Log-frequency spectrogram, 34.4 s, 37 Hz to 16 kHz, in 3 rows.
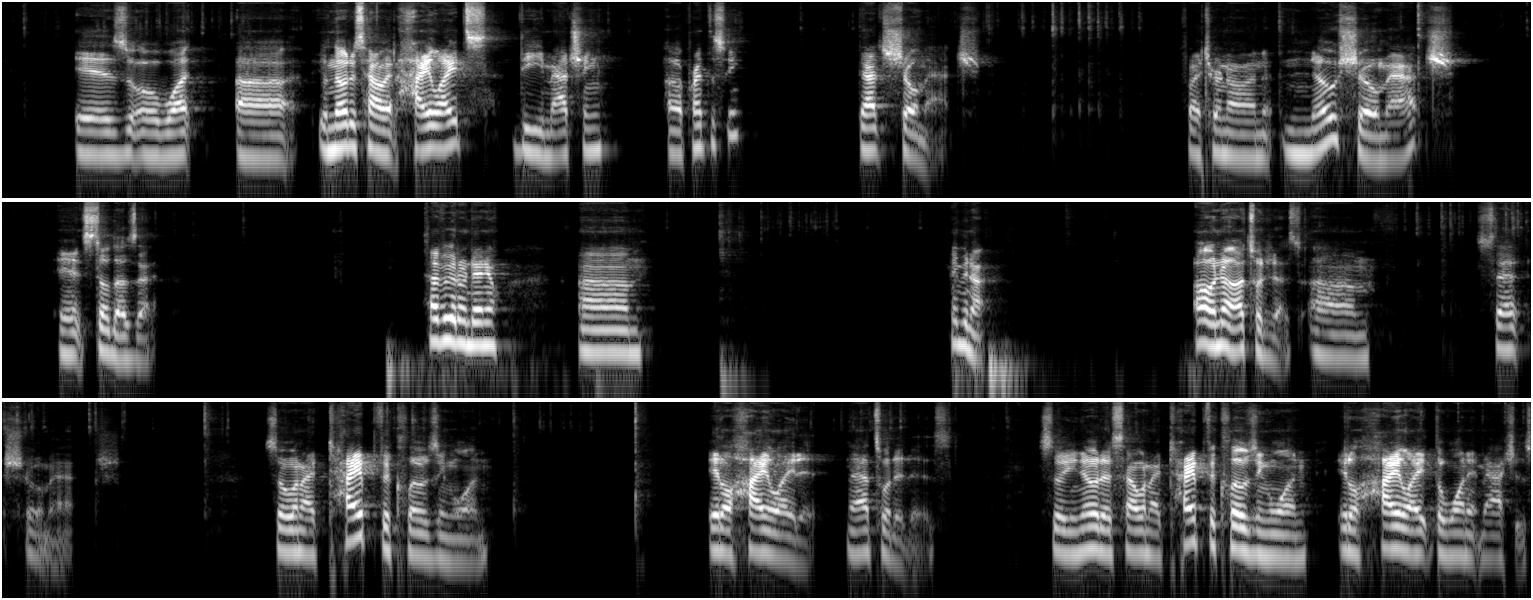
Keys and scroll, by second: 0.0-13.2 typing, 1.8 Escape, 15.9-18.7 typing, 20.3-27.7 typing, 24.5 Return, 29.2-31.6 typing, 30.0 Return.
